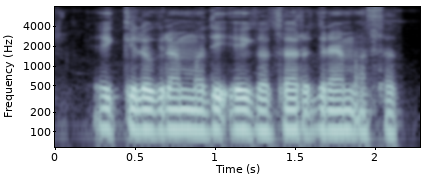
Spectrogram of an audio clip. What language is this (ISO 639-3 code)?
mar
